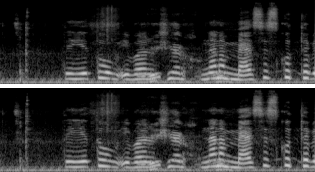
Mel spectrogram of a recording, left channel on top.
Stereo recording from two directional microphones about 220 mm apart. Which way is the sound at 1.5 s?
20° left (ahead or behind).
